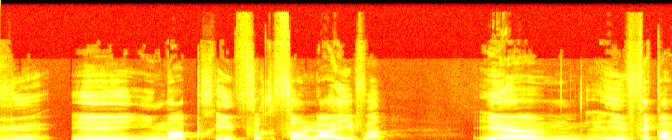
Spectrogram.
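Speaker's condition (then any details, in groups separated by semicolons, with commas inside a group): Ataxia-telangiectasia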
